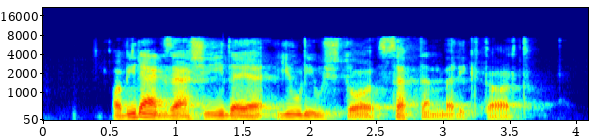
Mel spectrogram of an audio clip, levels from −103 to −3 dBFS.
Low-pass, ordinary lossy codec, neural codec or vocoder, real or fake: 7.2 kHz; AAC, 64 kbps; codec, 16 kHz, 16 kbps, FreqCodec, smaller model; fake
